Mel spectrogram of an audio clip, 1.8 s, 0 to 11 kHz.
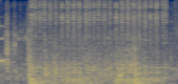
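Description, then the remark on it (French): An office printer starts up and runs, printing texts, with a steady mechanical whir and a rapid, regular clicking pulse throughout. No one speaks. “Bon, et c'est parti pour imprimer mes textes de la saison 6 sur cette imprimante de bureau.”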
